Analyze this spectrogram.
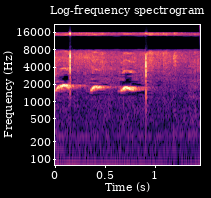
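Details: Male cockatiel kept as a pet, mimicking a siren: three short level whistles in quick succession, with a couple of sharp clicks between them and faint indoor hum.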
